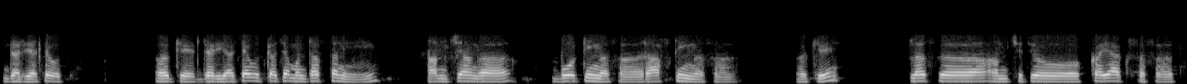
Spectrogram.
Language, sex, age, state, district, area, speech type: Goan Konkani, male, 45-60, Goa, Canacona, rural, conversation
